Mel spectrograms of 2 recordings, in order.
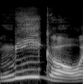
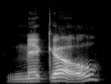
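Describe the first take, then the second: First: The first syllable sounds like "me". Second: The first syllable sounds like "mih". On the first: The name follows an old football broadcaster's saying. "after what Bob Ufer used to say" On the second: The name blends Michigan and go. "because of Michigan and go"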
